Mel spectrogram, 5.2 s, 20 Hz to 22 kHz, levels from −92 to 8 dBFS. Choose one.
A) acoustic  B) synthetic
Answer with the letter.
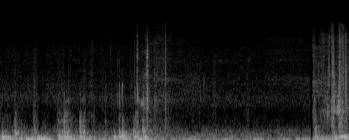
A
